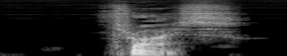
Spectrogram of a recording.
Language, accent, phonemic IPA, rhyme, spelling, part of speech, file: English, Australia, /θɹaɪs/, -aɪs, thrice, adverb, En-au-thrice.ogg
- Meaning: Three times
